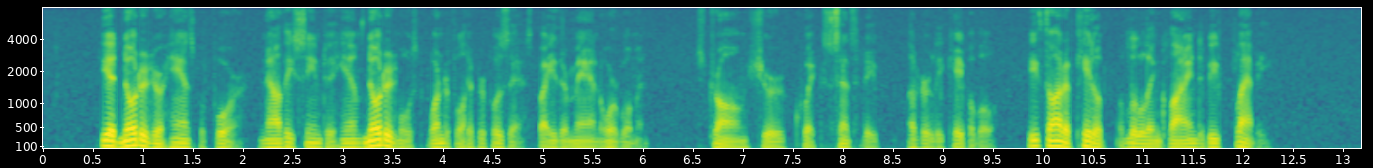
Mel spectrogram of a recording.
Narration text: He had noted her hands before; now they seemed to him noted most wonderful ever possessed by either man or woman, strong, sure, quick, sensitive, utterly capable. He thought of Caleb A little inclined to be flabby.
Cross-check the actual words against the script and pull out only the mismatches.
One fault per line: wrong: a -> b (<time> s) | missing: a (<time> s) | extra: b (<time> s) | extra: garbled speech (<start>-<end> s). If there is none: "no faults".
no faults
